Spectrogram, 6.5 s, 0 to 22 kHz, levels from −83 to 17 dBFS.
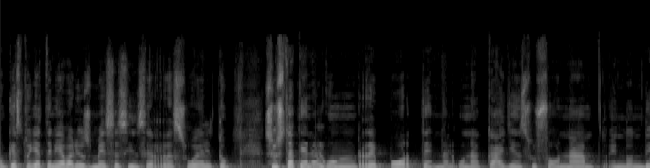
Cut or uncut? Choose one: uncut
